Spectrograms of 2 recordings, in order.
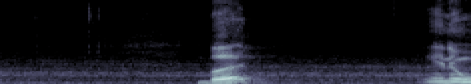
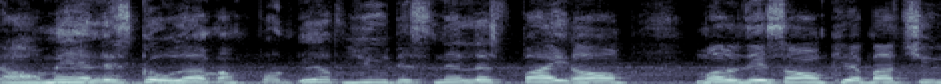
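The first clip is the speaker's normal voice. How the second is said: mock hothead; 11 semitones higher than usual. Hypothetical self picking a fight with coworker, high angry mock shouting. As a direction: play the hothead ready to jump up and fight. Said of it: "I coulda re-, jumped up and".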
